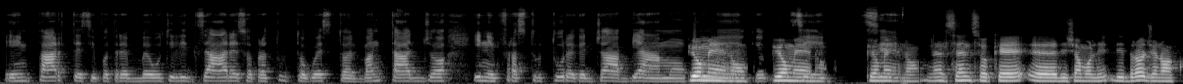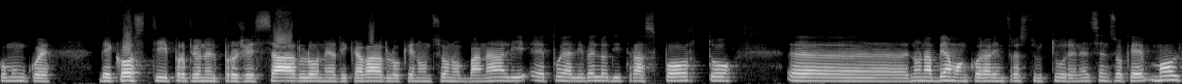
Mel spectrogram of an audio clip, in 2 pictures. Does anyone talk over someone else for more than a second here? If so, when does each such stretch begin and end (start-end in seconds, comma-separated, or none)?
6.8-9.0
